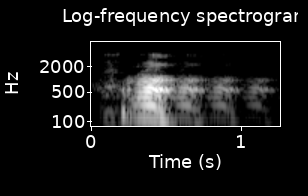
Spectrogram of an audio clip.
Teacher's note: Tafhim itu pangkal lisan angkat ke atas, ro.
